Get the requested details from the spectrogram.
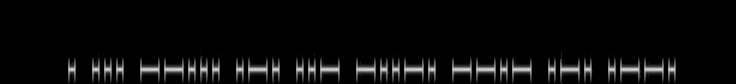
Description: Morse code, heard as a keyed tone, about 21 wpm, 700 Hz. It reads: ES7RU/QRP
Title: Difficult Call Signs 20wpm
